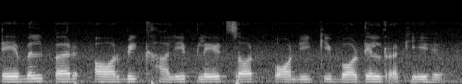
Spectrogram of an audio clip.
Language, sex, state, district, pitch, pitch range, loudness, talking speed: Hindi, male, Arunachal Pradesh, Lower Dibang Valley, 125 Hz, 120-125 Hz, -14 LUFS, 155 wpm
